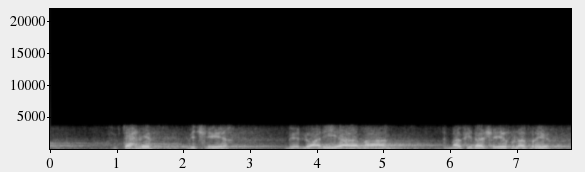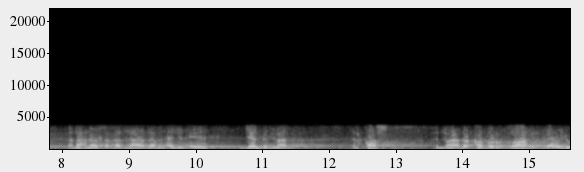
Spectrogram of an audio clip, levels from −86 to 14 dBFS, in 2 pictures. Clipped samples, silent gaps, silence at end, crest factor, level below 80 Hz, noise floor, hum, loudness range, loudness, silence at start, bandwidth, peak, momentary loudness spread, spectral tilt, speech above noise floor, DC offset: under 0.1%; none; 0 s; 14 dB; -52 dBFS; -38 dBFS; none; 4 LU; -12 LUFS; 0 s; 3.9 kHz; 0 dBFS; 19 LU; -11 dB/octave; 26 dB; under 0.1%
